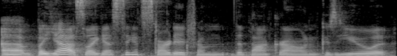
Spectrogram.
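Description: Chatty low-voiced woman podcast host. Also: steady tone, a little slow, a little hiss or hum. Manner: chatty, upbeat, lots of likes and ums. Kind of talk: casual podcast chat.

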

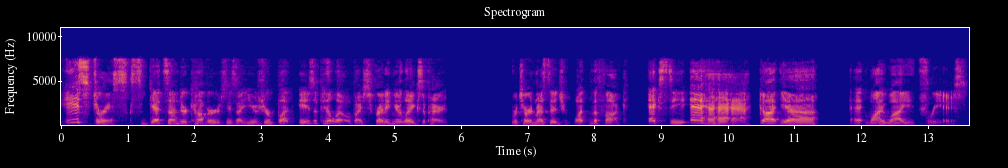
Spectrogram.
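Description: Higher-pitched, animated, exasperated man. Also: husky, dull audio. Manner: halting, sweary, exasperated asides. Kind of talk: casual comedic commentary, reading messages aloud.

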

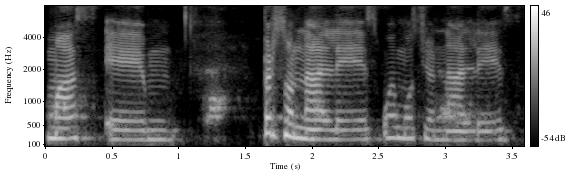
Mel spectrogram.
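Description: A woman's voice: medium pitch, fairly even intonation, slow, no echo. A woman, a guest in a podcast interview, speaking thoughtfully with many fillers and restarts and dropping English terms into her talk. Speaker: interview guest, innovation consultant.

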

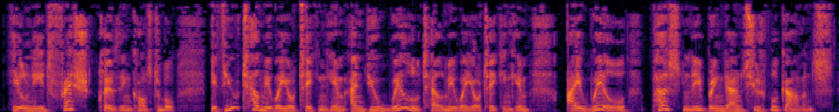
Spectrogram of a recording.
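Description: Man voicing an imperious upper-class lady, raised pitch. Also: brisk, husky, dry recording, dull audio, heavily acted. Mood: stern, brisk. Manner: calm, confident, imperious and polite. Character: upper-class lady, self-assured, commanding, briskly gracious wife.

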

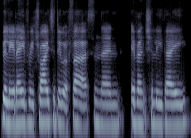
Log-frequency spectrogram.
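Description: A woman's voice: fairly low pitch, monotone, moderate pace. A woman hosting a podcast, talking through a piece in a conversational discussion style. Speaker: podcast host.

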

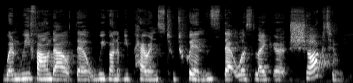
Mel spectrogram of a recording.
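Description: A woman's voice: mid-range voice, steady tone, unhurried, bright, forceful tone. A woman in her thirties whose first language is Dutch, chatting as an interview guest in a rambling way, full of "like" fillers. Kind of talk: casual interview chat.

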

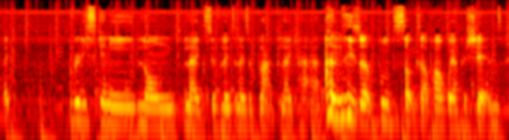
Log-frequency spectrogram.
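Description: Young woman, student radio host, slightly croaky, chatty and opinionated, soft music under her. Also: on the low side, measured pace, rough recording. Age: young adult. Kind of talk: casual radio chat.

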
